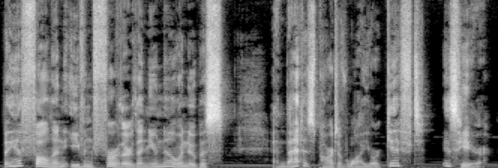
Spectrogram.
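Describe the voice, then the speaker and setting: A man voices an urbane, theatrical storytelling god in an audio roleplay, grand and deliberate with dramatic pauses. His medium-pitched delivery is sing-song and somber, with faint music behind it.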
